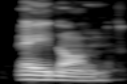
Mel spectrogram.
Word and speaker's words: Edon: And Eden or Edon, pronounced like Albanian wise, means being like it's hard to explain grammatically wise, but I think it's like being loved or loved one.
